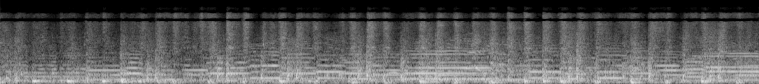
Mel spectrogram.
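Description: Music with fast, dense drumming under a melody of held notes.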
